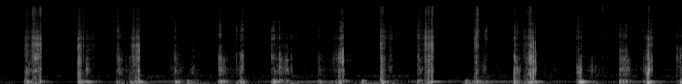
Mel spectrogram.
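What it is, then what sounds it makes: Hard foam cylinder being scratched. Two thin dark crochet tools scratch and poke the surface of a tall orange hard foam cylinder, making a run of short, dry, crackly scrapes with quick, bright edges. The bursts come in close succession over a faint steady low hum.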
